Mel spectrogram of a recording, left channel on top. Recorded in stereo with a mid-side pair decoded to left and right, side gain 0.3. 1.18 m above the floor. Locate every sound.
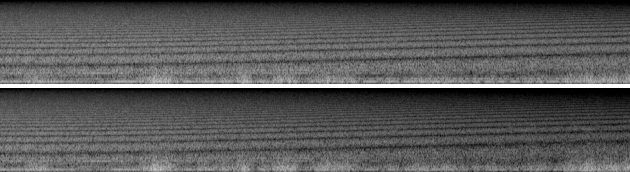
0.0 s a drone: 10° left; by 6.3 s 70° left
